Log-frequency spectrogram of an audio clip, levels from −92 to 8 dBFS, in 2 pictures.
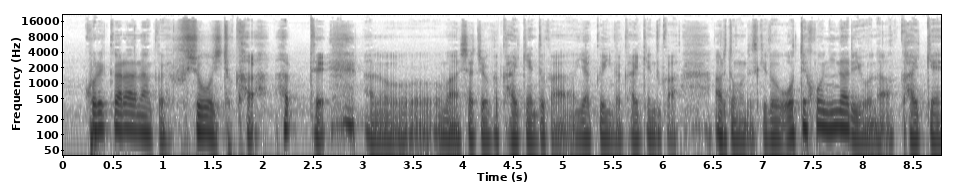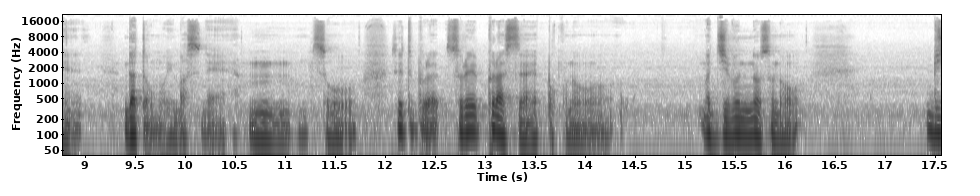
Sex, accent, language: male, native, Japanese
